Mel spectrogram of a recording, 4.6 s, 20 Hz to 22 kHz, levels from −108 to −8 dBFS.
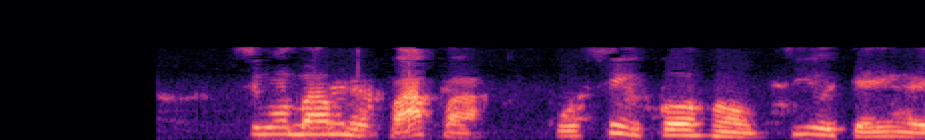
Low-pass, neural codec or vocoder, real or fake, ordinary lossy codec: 5.4 kHz; none; real; MP3, 32 kbps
